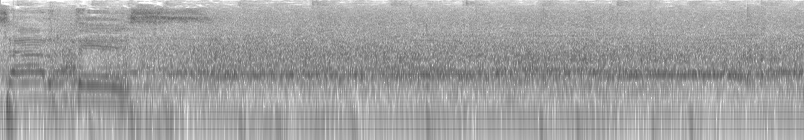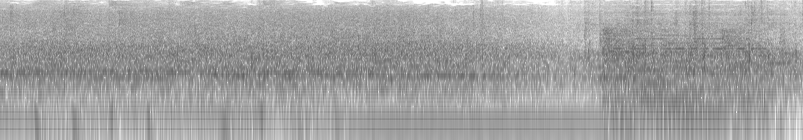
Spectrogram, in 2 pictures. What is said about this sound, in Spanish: Infinitos aplausos para la diva mexicana Silvia Pinal.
